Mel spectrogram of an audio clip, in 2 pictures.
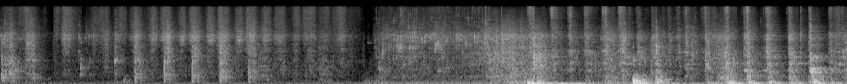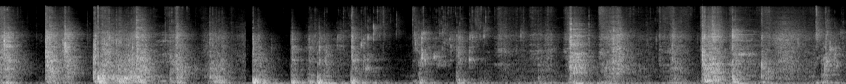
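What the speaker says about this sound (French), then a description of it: "Donc on prend une balayette, on trempe dans l'eau et puis on vient humidifier les briques" A hand brush dipped in water scrubs and wets an old brick wall during a studio renovation, giving steady close rubbing and scraping strokes with occasional knocks, with no talking.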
